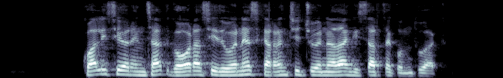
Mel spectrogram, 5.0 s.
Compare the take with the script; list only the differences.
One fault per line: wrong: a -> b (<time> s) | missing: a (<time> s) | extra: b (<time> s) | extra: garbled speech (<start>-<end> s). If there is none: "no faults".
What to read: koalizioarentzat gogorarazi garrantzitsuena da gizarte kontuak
extra: duenez (2.2 s)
